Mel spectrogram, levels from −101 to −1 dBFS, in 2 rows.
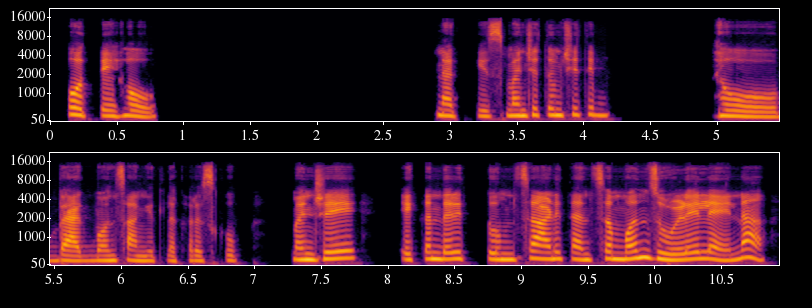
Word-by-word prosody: होते, 220 -4 +2
हो. 180 -5 -1 2.1
नक्कीच, 195 -2 -3
म्हणजे 205 +2 +1
तुमची 230 +1 -1
ती - - -3 1.0
हो. 175 -5 0
बॅकबोन 175 0 +1
सांगितलं. 170 -3 -4
खरंच 170 -2 -2
खूप 180 -2 -11 0.4
म्हणजे 235 +5 +4 0.4
एकंदरीत 230 +2 +1 0.2
तुमचं 210 +3 0
आणि 235 0 +5
त्यांचं 220 +1 0
मन 250 +5 +4
जुळलेलं 225 +2 +4
आहे 195 -4 +4
ना. 270 +5 +1
210 Hz, 110 wpm, -23 LUFS, 185-230 Hz, 2.1 s, आणि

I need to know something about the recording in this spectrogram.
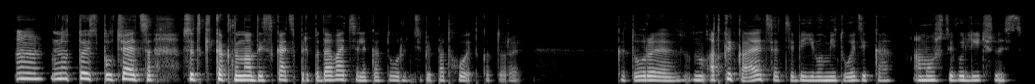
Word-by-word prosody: У, - - -1 0.3
ну 255 +1 +1
то 265 +1 +2
есть, 255 0 +1
получается, 225 -2 +3 0.3
всё-таки 235 -1 0
как-то 220 -3 +4
надо 200 -1 +6
искать 205 +1 -2
преподавателя, 200 -1 0
который 180 0 -6
тебе 190 - -11
подходит, 190 0 -6
который - - -14 0.9
которая, 185 -3 +1 0.2
ну, 200 -1 +1
в - - -16
откликается 205 0 0
тебе, 185 0 -4
его 185 0 +1
методика, 185 0 -2 0.2
а 195 - -3
может, 195 0 +1
его 195 0 +1
личность. 195 0 -4
195 Hz, 145 wpm, -21 LUFS, 185-215 Hz, 0.9 s, надо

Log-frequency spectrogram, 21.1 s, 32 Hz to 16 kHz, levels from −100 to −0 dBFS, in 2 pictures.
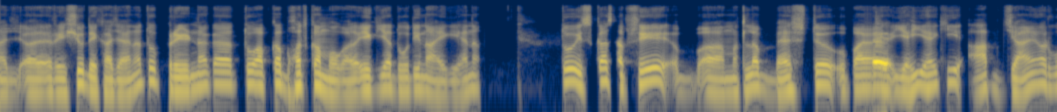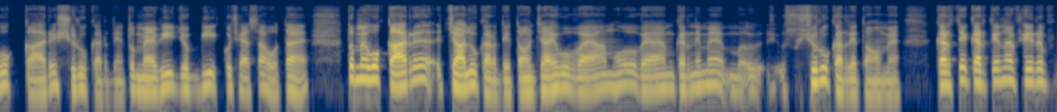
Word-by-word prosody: अ, 95 - -4 0.5
ratio 100 +10 0
देखा 105 -6 -1
जाए 95 0 -3
ना 145 - -4
तो 180 - 0
प्रेरणा 110 +5 +1
का 150 -1 +2
तो 150 -1 0
आपका 140 +2 +1
बहुत 140 +1 0
कम 140 -3 +3
होगा, 90 +1 -3
1 115 +2 +1
या 125 0 0
2 110 -1 -6
दिन 120 -2 -4
आएगी, 90 -1 -5
है 95 +4 -6
ना? 120 +1 -8 0.8
तो 175 0 +2
इसका 145 +6 0
सबसे 160 -2 0 0.3
ब 100 0 -13
अ, 100 -2 0
मतलब 120 +6 -1
बेस्ट 105 +7 -3
उपाय 120 -4 0 0.2
यही 110 +4 -2
है 135 0 -1
कि 165 +3 -6 0.2
आप 125 - -3 0.2
जाएँ 115 +9 -1
और 150 -3 -3
वो 140 +4 -4 0.2
कार्य 100 +9 -3
शुरू 120 +1 -5
कर 90 - -9
दें। 85 +1 -14
तो 115 - -6
मैं 105 -1 -1
भी 135 +4 -1
जब 115 -3 -6
भी 140 +2 -3
कुछ 125 -2 -10
ऐसा 100 +7 -5
होता 95 -7 -3
है, - - -7 0.4
तो 205 - +4
मैं 205 0 +4
वो 200 +1 +6
कार्य 145 +9 +6 0.2
चालू 140 0 +5
कर 100 - -1
देता 95 +3 -7
हूँ। 105 - -2
चाहे 115 +3 0
वो 130 -3 -4
व्यायाम 115 +5 -2
हो, 145 +2 -6
व्यायाम 120 +3 -3
करने 120 +3 -4
में 150 +1 -4
म 115 +1 -11 0.3
शु 110 - -16
शुरू 170 +3 +2
कर 105 - +1
देता 95 -2 -6
हूँ 90 0 -7
मैं। 90 0 -9 0.4
करते-करते 160 +2 +2
ना 185 +1 -1
फ़िर 170 -1 0
अ, - - -1
125 Hz, 210 wpm, -22 LUFS, 105-145 Hz, 0.8 s, वो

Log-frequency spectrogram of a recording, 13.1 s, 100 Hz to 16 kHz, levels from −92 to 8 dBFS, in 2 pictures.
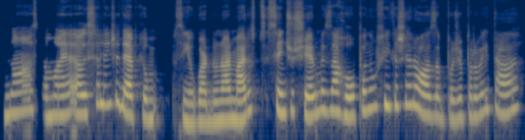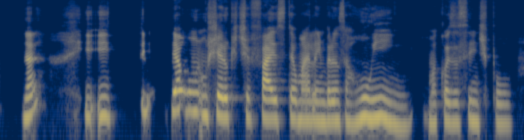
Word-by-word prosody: Nossa, 245 - -3
mas 245 +1 0
é - - 0
oh, - - +4
uma - - +5
excelente 370 +8 -2
ideia, 265 -9 +6
porque 250 0 -10
eu, 215 -1 -2
sim, 210 - -6
eu 190 - -2
guardo 195 0 +1
no 205 - +1
armário, 210 +3 +4
você 290 0 -15
sente 280 -1 0
o - - -5
cheiro, 245 -3 +4
mas 290 +1 -2
a 285 - +4
roupa 245 +2 +1
não 315 +3 -4
fica 360 0 0
cheirosa, 300 -10 +1
pode 220 0 -6
aproveitar, 265 +5 -3 0.3
né, 230 +2 +5 0.6
e 240 - -6 0.2
e - - -5 0.4
te - - -7 0.2
tem 290 - +8
algum 285 -2 +2
um - - +1
cheiro 235 -1 +6
que 230 - -13
te 230 -1 -6
faz 215 -1 +4
ter 220 - -2
uma 205 -1 -1
lembrança 200 0 -1
ruim? 205 -3 0 0.2
Uma 190 -1 -6
coisa, 195 0 -3
assim, 195 +1 -5
tipo, 185 -1 -10
235 Hz, 205 wpm, -24 LUFS, 210-280 Hz, 0.6 s, tem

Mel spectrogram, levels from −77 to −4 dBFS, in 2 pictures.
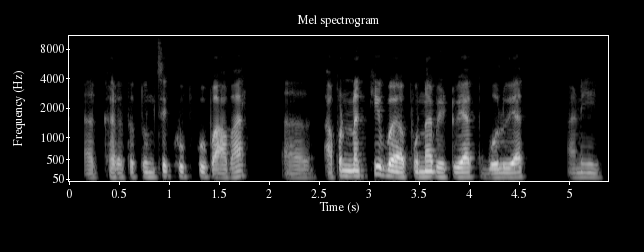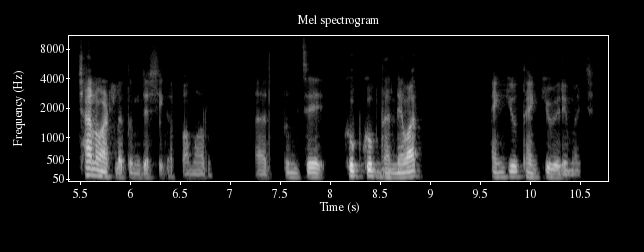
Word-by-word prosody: अ, 90 - -7
खरं 100 -1 -3
तर - - -2
तुमचे 105 +3 -3
खूप-खूप 110 -1 -3
आभार. 105 +7 +1 0.4
अ, 95 - -12 0.4
आपण - - 0
नक्की 125 +7 +1
ब 115 - +9
पुन्हा 115 +2 +4
भेटूयात, 105 0 +2
बोलूयात 100 +2 +2 0.5
आणि 100 -1 -8 0.2
छान 155 -3 +6
वाटलं 110 -4 +2
तुमच्याशी 95 -2 -7
गप्पा - - -13
मारून 85 0 -12 0.4
अ, 85 0 -8 0.2
तुमचे 100 0 -1 0.2
खूप-खूप 125 -1 +2
धन्यवाद. 100 +4 +2 0.8
Thank 105 +1 -7
you. 115 - +3
Thank 100 0 -6
you - - +1
very 90 -2 -2
much. 80 - -19
105 Hz, 160 wpm, -26 LUFS, 100-115 Hz, 0.8 s, ब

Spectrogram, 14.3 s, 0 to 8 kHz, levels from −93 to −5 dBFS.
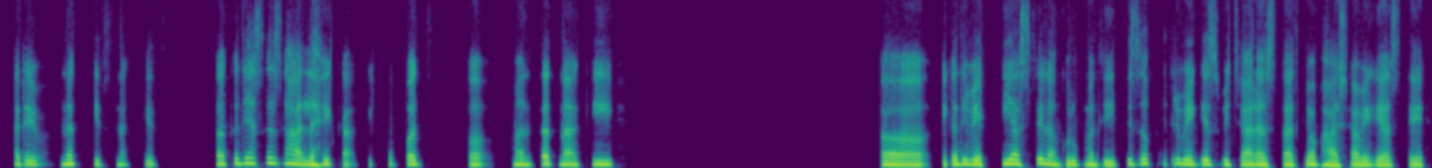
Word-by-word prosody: अरे 190 -1 -1
वाह! 185 - -15 0.2
नक्कीच, 205 -2 -2
नक्कीच. 180 -1 -7 0.8
कधी 235 +2 +1
असं 255 +1 0
झालंय 205 -5 +3
का 175 0 -6
की 175 +3 -18
खूपच 195 +2 -3 0.5
अ, 175 0 +1 0.3
म्हणतात 195 0 +2
ना 185 -1 +2
की 190 +1 0 2.7
अ, 185 - +2 0.6
एखादी 200 +4 +2
व्यक्ती 205 +3 +2
असते 220 +2 +2
ना 210 -2 +4
ग्रुपमधली 175 -1 +1
ती 190 +5 -4
जर 225 +4 -1
काहीतरी 220 0 -7
वेगळेच 200 -1 +2
विचार 185 -2 +1
असतात 170 +1 0
किंवा 190 -1 +2
भाषा 175 0 +1
वेगळी 175 0 +2
असते. 170 0 -1
190 Hz, 125 wpm, -20 LUFS, 180-205 Hz, 2.7 s, ना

